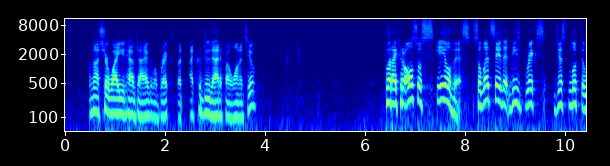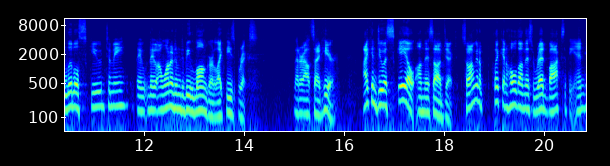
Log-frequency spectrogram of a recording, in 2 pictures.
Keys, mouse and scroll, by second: 3.6 right click, 4.4 ctrl+z, 6.2 right click, 7.5 middle click, 7.5 middle click, 7.7 middle click, 11.5-12.7 scroll, 16.2 scroll, 16.2-16.8 scroll down 3.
